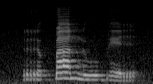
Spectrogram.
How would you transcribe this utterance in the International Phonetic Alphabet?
r ʊ˨ k͡p a˦ n uː˨ b e˨ r

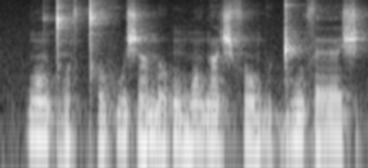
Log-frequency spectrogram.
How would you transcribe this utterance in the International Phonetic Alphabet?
ɡ ɔ̃˦ ɡ͡ǀ ɔ̃˩˧ s ǀʰ ɤ˩˧ xʷ ɤ˧˩ ʃ ã˩˧ n ɤ˩˧ ʔ ũ˩ b ɔ̃˦ ɡ ã˧˩ ʃ s ɔ̃˩˧ b ɯ˩˧ ɡ͡ǁ ũː˦ s ɛː˩ ʃ

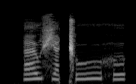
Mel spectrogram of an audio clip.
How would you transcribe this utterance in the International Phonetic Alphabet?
æ u̯ ɕ æ ǁ uː h ʊ

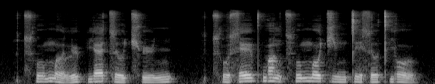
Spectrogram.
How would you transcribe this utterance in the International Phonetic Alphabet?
t͡sʰ u˧˥ m ɤ˨˩ l y˥˩ p j ɛ˥ t͡s ɹ̩˨˩ t͡ɕʰ y˧˥ n | t͡sʰ u˨˩ s e˥ ɪ̯ pʰ w ɑ˥˩ ŋ t͡sʰ u˥ m o˥ ʊ̯ t͡ɕ i˧˥ ŋ t̪ i˨˩ s ɹ̩˥ t̪ʰ j o˥˩ ʊ̯

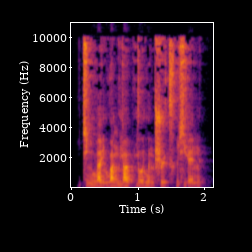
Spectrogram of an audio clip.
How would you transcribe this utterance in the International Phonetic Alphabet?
t͡ɕ i˥˩ ŋ l w a˨˩ ɪ̯ l w ɑ˥˧ ŋ l j ɑ˥˩ ʊ̯ pʰ j o˧˥ ʊ̯ l w ə˨˩ n ʂ ɻ̩˧˥ t͡sʰ ɹ̩˧ ɕ j ɛ˧˥ n

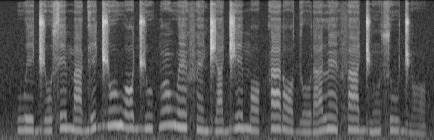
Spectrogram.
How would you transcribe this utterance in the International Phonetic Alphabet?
w e˨ d͡ʒ o˨ s e˧ m a˨ ɡ e˨˦ d͡ʒ o˦ w ɔ˧ d͡ʒ u˧ ɡ ɔ̃˦ w ɛ̃˧ f ɛ̃˨ d͡ʒ a˨ d͡ʒ e˧ m ɔ˨ k a˧ ɾ ɔ˨ d o˨ ɾ a˨˦ l ɛ̃˦˨ f a˧ d͡ʒ ũ˨ s u˧ d͡ʒ ɔ̃˨

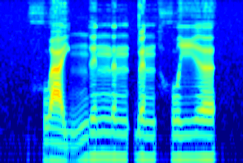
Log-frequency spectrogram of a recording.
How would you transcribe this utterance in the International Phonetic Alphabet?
h w a˨˩ j ŋ ɨ˧ n ə˧ n ɓ ə˧ n h w i˧ ə̯

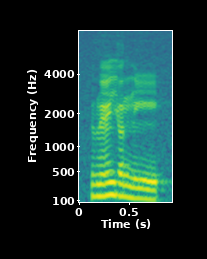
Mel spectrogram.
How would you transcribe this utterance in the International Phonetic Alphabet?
ð ɛ̃ j ə n ĩ

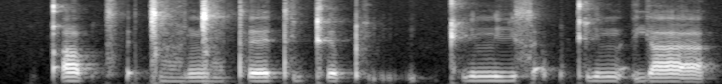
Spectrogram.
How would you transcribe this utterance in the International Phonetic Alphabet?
qʼ a p t͡sʼ ɛ̰ ǀ a̤ ŋ͡ǀ a̤ tʼ ɛ tʼ i̤ kʼ ɛ pʼ ḭ | kʼ i n i s a̰ p kʼ i n a̰ j a

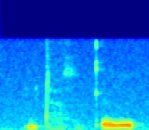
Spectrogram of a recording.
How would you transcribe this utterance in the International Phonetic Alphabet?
ɾ u t a̤ x ɔ̤ qʼ ɔ

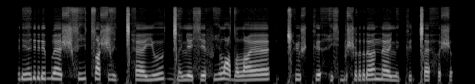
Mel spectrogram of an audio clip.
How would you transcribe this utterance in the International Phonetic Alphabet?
ɾʲ ɛ̤ rʲ ə b ɛː ʃ s i̤ t͡s ɑ ʃ z i̤ ǀʰ ɛː j ɯː ɡ͡ǀ ɛ̤ lʲ ɛ sʲ a f i̤ l ɜ dˤ ə l ɛː | ǀʰ y ʃ kʲ ɜ h i̤ sʲ b ə ʃ r ɜ n ɛː lʲ ə̤ kʲ ə ǀ ɛ h ə ʃ

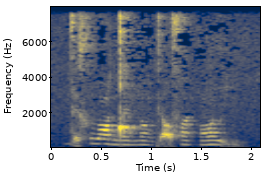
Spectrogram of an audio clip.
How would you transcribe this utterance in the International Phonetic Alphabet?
d ɛ̰ x ðˤ o ə̯ ŋ͡ǃ ɛ̃ n ɔ̃ ɡ ɛ̰ sˤ ĩ k ɔ̃ l ḭ

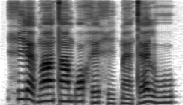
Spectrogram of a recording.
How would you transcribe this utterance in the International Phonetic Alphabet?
h i˦ ɾ ɛ˦˨ b ã˧ t ã˧ b ɔ˦ h e˧ h i˨ k͡p ɛ̃˨ t ɛ˨˦ l u˧

